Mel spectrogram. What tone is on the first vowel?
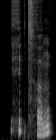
high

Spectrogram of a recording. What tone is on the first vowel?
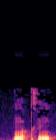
rising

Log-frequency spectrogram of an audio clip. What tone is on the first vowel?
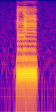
high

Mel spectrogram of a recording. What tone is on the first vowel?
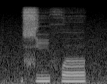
high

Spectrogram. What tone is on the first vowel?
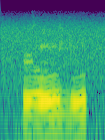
rising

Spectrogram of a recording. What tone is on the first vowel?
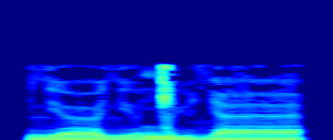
low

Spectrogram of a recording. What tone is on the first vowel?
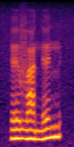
low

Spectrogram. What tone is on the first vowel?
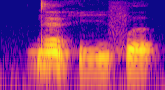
falling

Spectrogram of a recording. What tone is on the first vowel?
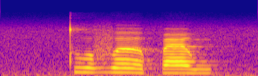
high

